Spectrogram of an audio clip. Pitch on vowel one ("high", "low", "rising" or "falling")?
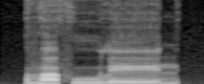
falling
